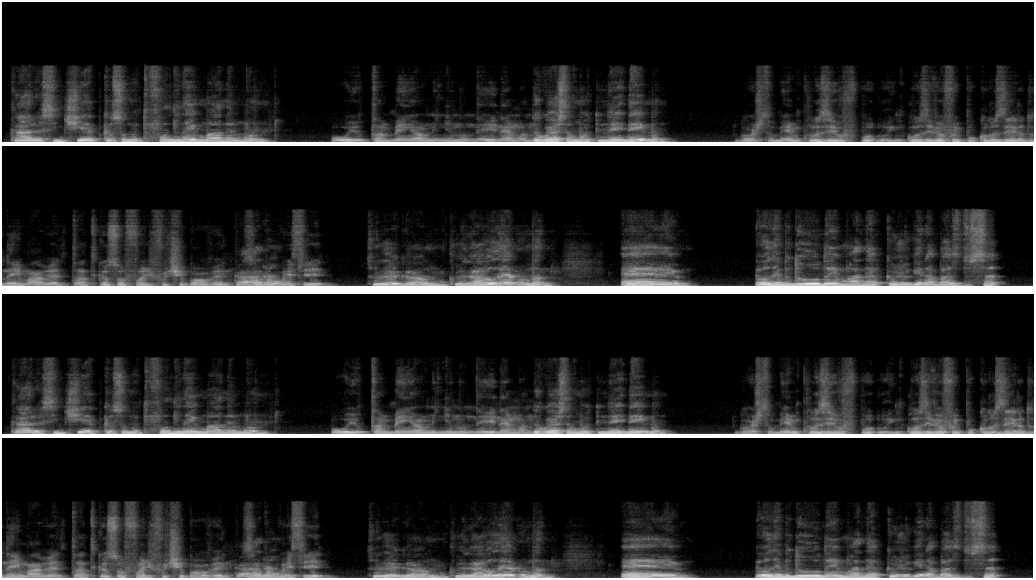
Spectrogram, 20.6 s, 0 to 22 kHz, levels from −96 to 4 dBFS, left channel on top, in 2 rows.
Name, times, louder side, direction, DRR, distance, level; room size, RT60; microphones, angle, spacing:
voice 1, 0.1-2.7 5.3-6.7 12.7-13.2 14.0-15.8 16.5-17.2 17.8-20.2, left 2 dB, 40° left, 0.7 m, -24 dB
voice 2, 3.3-5.3 7.3-13.6, right 1 dB, 35° right, 0.9 m, -34 dB
3.0 x 2.2 x 2.3 m
head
